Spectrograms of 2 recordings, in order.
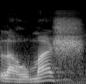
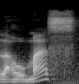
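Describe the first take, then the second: First: It ends with a thick sh sound. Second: It ends with a thin s sound. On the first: The speaker calls it right. "tapi lahumash tebal" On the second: The speaker calls it wrong.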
